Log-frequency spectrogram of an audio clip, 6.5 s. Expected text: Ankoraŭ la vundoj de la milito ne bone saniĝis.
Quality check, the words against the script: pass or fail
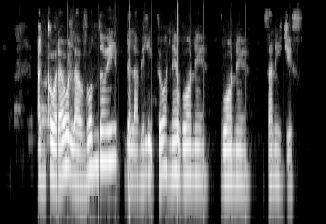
fail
